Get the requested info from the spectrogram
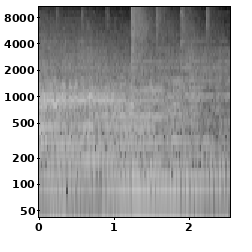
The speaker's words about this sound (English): It just sort of pops like a pimple, uh, and it sort of buzzes and flaps and drops to the ground.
